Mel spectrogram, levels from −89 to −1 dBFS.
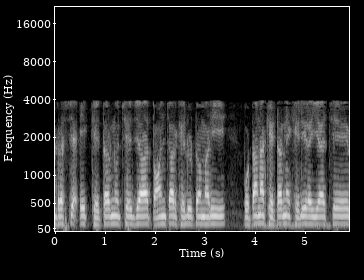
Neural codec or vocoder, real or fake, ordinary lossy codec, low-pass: none; real; AAC, 16 kbps; 7.2 kHz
